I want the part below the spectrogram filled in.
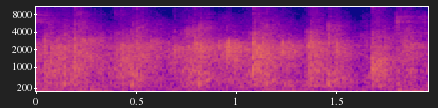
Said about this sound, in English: please do give yourself a round of applause for coming tonight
